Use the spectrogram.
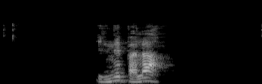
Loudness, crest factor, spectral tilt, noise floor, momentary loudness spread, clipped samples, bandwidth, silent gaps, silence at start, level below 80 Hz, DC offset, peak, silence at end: -26 LUFS; 24 dB; -5 dB/octave; -86 dBFS; 16 LU; under 0.1%; 7.4 kHz; none; 1 s; -72 dBFS; under 0.1%; -8 dBFS; 1 s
